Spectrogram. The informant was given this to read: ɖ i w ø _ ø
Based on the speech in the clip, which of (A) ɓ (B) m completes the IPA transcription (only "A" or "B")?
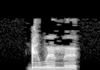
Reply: B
